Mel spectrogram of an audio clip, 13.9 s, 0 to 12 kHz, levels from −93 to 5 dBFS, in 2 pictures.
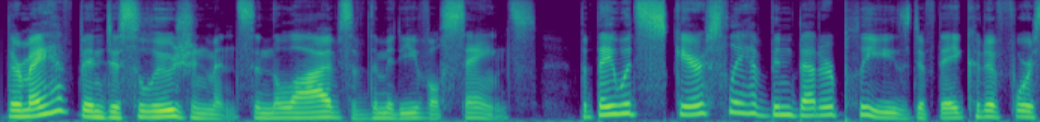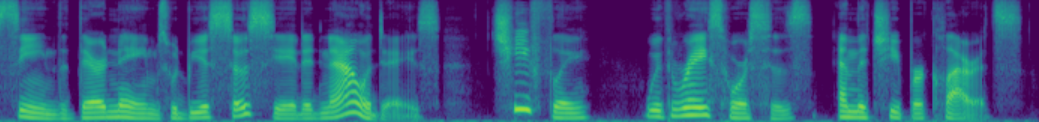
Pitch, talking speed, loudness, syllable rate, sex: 155 Hz, 170 wpm, -19 LUFS, 5.2 syllables/s, male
